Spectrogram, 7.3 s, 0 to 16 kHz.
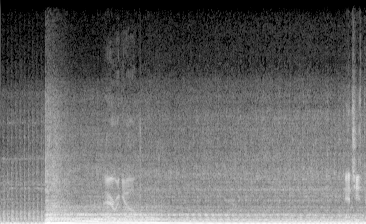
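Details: Tracker Targa V18 outboard, first start of the 2020 season after Bass Pro winterized it, fuel gauge reading less than full. Catches quickly after cranking, flares up in revs, then settles into a steady, even run; normal cold start after storage.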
